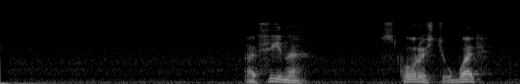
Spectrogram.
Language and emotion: Russian, neutral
